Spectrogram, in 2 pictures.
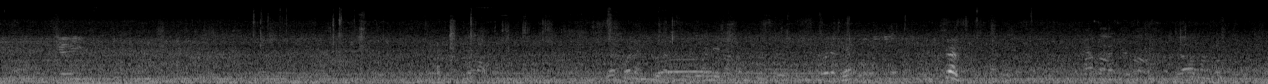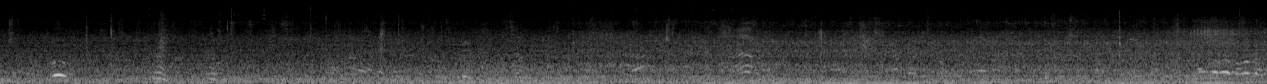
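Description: Men talk and murmur in a crowd outdoors.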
